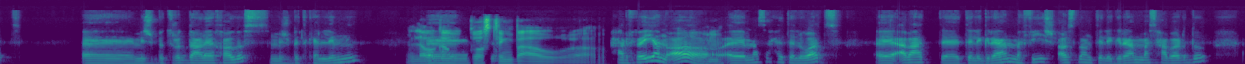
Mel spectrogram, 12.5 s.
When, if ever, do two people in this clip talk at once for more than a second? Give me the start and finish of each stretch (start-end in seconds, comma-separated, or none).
none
